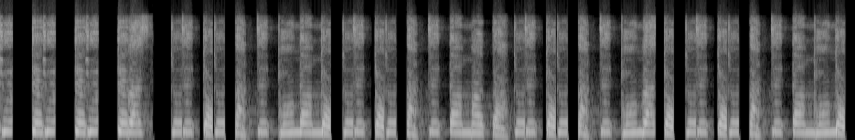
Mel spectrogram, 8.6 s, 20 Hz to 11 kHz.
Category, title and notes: Music > Other
Random BrazilFunk Vocalchop 1
Acapella, BrazilFunk, BrazilianFunk, EDM, vocal, VocalChop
